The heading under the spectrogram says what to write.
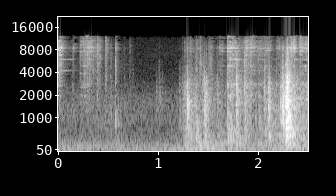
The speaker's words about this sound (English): opens the door to the city's synagogue.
